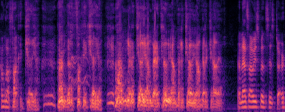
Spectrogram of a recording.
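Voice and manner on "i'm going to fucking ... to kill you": very low, rough, creaky, swooping goblin monster voice. Voicing a goblin who repeats a threat the whole turn: voicing a goblin. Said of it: "he can speak, and the whole time he's just".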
